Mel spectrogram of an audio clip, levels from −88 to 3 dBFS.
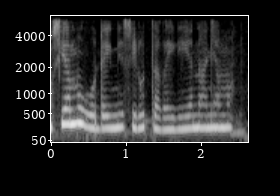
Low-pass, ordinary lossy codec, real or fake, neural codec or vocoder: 5.4 kHz; none; fake; codec, 24 kHz, 3 kbps, HILCodec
